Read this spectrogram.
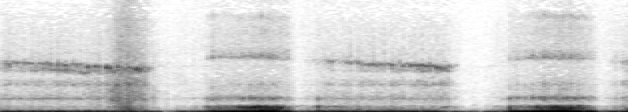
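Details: A happy, relaxed British Shorthair named Sabu purrs in a low, rattling drone, recorded by an amateur. It rises in strong swells roughly every three seconds in time with breathing, over a faint steady high-pitched background tone.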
